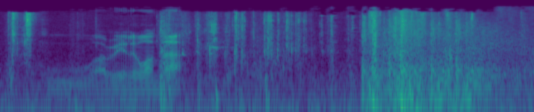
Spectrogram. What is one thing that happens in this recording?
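A pickaxe strikes with a thud.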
